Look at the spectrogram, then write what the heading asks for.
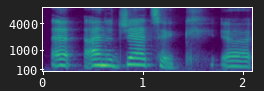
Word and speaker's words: energetic: it is not stressed energetic is an adjective it is stressed on j on the penult because of the ick rule on the pinalt performance is a noun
